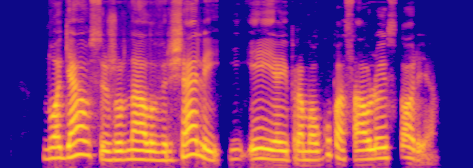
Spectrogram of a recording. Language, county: Lithuanian, Kaunas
